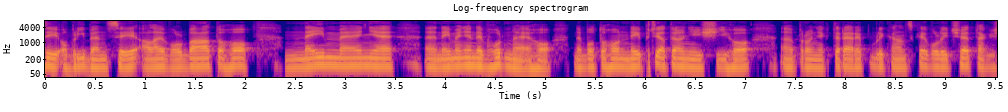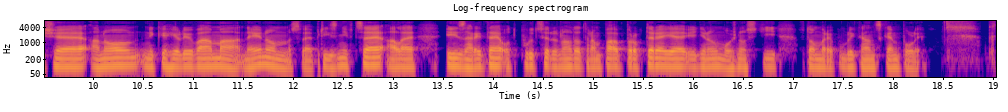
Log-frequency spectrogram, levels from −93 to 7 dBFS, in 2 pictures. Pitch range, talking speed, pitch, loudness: 105-115 Hz, 115 wpm, 110 Hz, -24 LUFS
